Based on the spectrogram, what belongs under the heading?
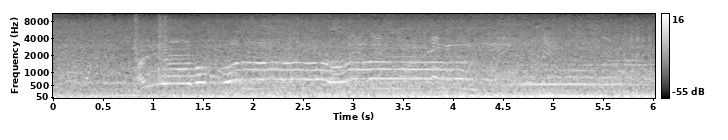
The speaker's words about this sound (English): The sun's gone down, the moon's up, it's a beautiful balmy evening. The bougainvillea's out, lovely colours. Very pleasant breeze, I have to say, after a hot day, and nice to be outside of the intensity of the hotel.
